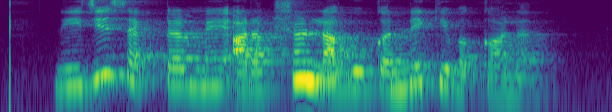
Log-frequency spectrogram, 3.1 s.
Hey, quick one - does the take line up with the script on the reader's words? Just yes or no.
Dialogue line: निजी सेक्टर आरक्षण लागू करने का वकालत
no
